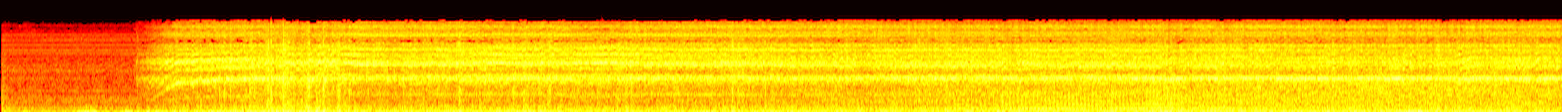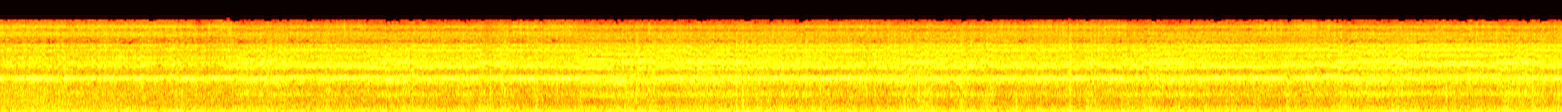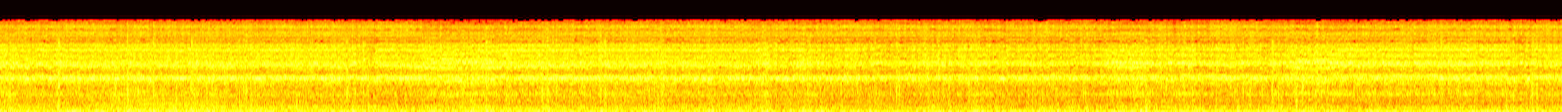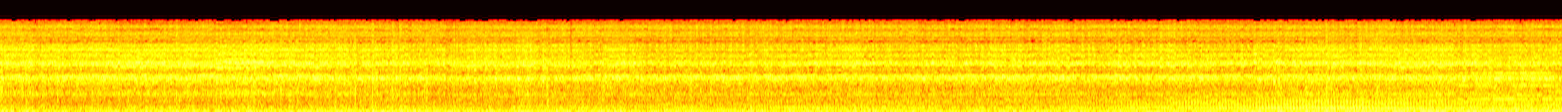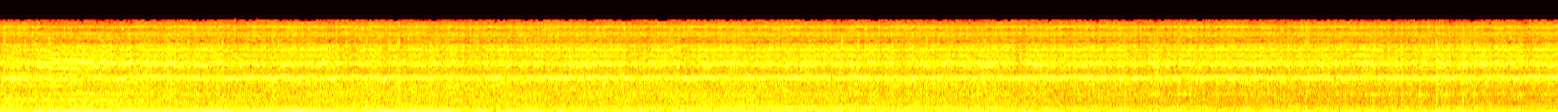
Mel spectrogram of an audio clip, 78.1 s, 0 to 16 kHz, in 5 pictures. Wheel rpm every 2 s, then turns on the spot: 10, 140, 150, 150, 150, 150, 150, 150, 150, 150, 150, 150, 150, 150, 150, 150, 150, 150, 150, 150, 160, 160, 160, 160, 160, 160, 160, 160, 160, 160, 160, 150, 160, 160, 150, 150, 150, 150, 160.
none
